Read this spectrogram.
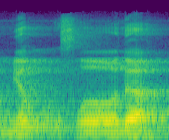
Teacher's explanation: Roh sukun sebelumnya kasroh. Apapun huruf tebalkah tipiskah hurufnya, dia akan tetap tipis.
